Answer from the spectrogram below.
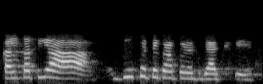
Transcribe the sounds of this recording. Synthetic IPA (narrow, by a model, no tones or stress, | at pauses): kəlkət̪ijad̪useʈekapəɾət̪ʰɡat͡ʃʰke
